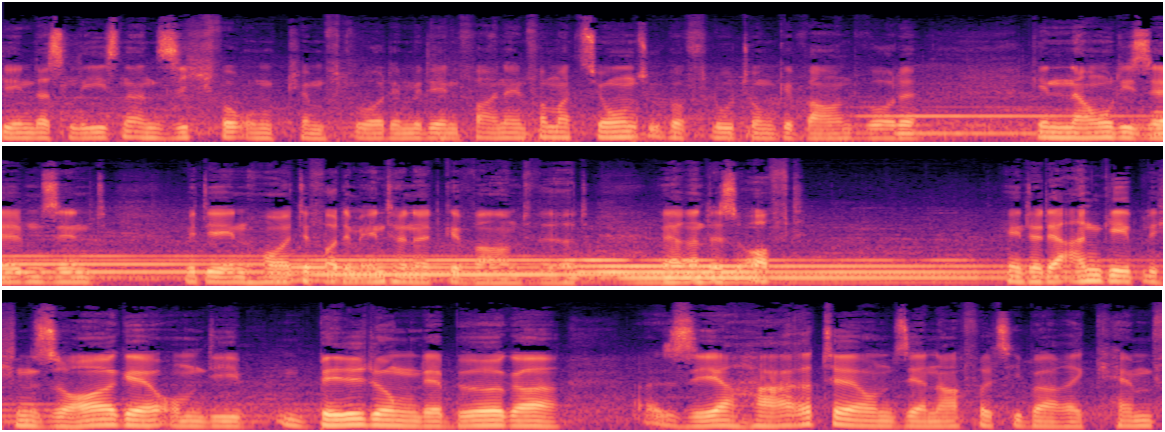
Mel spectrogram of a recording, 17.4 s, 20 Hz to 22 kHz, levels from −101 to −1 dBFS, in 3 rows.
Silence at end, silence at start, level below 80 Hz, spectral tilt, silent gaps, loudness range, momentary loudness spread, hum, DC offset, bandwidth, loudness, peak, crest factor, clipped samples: 0 s; 0 s; -46 dBFS; -5.5 dB/octave; none; 7 LU; 10 LU; none; under 0.1%; 15 kHz; -17 LUFS; 0 dBFS; 16 dB; under 0.1%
